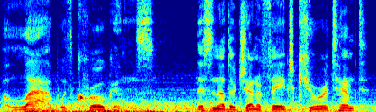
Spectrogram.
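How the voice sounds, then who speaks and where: A man's voice: lowish voice, normal speed, natural voice. A man playing a wary, wry squad mate in a video game. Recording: loud music behind the voice.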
